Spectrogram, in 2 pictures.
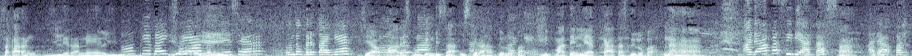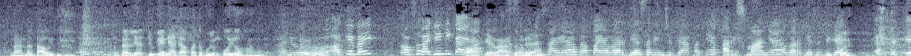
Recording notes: Perbincangan sore live dar Plaza Balikpapan.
